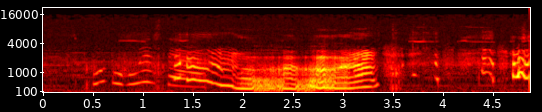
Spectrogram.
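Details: Excited female dog on the way to the dog park, letting out high wavering whines that rise and fall, then swell into a long, loud, drawn-out howling whine, with a person's voice close by.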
